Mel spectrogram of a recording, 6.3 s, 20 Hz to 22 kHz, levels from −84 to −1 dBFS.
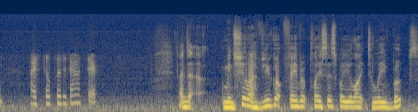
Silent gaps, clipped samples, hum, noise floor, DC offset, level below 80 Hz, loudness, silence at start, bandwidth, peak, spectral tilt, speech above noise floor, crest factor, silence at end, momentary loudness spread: none; under 0.1%; none; -37 dBFS; under 0.1%; -42 dBFS; -16 LUFS; 0 s; 13 kHz; 0 dBFS; -6 dB/octave; 22 dB; 16 dB; 0 s; 18 LU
